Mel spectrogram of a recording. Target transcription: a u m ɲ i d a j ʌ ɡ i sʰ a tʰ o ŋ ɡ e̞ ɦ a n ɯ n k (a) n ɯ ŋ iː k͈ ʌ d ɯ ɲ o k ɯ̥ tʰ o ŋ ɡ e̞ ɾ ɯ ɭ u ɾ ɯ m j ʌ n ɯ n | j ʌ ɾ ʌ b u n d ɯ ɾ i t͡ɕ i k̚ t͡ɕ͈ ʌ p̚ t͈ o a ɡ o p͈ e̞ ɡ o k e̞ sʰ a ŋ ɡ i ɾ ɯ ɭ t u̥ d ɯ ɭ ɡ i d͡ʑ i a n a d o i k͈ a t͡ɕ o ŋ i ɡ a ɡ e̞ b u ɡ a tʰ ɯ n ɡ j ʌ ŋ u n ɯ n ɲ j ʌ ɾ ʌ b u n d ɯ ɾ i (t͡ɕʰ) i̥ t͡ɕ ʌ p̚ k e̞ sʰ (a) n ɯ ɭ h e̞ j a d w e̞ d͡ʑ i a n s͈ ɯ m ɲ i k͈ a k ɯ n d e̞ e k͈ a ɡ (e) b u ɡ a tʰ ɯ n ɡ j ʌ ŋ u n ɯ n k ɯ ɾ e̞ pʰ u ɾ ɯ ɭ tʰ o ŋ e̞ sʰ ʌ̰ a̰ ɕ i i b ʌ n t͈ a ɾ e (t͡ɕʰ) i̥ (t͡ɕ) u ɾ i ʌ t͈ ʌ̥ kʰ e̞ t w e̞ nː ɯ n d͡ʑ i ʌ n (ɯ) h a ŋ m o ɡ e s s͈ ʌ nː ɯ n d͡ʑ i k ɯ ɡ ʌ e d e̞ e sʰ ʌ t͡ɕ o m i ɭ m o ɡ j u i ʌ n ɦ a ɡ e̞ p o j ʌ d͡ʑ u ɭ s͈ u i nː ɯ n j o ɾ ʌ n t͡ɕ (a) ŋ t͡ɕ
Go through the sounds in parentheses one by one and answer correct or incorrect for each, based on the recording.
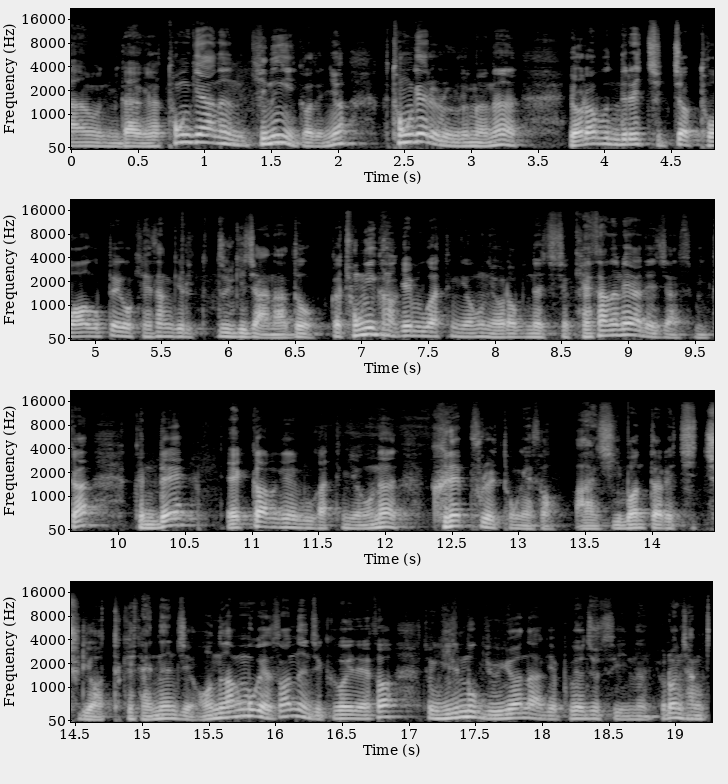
incorrect, incorrect, correct, correct, incorrect, incorrect, correct, correct

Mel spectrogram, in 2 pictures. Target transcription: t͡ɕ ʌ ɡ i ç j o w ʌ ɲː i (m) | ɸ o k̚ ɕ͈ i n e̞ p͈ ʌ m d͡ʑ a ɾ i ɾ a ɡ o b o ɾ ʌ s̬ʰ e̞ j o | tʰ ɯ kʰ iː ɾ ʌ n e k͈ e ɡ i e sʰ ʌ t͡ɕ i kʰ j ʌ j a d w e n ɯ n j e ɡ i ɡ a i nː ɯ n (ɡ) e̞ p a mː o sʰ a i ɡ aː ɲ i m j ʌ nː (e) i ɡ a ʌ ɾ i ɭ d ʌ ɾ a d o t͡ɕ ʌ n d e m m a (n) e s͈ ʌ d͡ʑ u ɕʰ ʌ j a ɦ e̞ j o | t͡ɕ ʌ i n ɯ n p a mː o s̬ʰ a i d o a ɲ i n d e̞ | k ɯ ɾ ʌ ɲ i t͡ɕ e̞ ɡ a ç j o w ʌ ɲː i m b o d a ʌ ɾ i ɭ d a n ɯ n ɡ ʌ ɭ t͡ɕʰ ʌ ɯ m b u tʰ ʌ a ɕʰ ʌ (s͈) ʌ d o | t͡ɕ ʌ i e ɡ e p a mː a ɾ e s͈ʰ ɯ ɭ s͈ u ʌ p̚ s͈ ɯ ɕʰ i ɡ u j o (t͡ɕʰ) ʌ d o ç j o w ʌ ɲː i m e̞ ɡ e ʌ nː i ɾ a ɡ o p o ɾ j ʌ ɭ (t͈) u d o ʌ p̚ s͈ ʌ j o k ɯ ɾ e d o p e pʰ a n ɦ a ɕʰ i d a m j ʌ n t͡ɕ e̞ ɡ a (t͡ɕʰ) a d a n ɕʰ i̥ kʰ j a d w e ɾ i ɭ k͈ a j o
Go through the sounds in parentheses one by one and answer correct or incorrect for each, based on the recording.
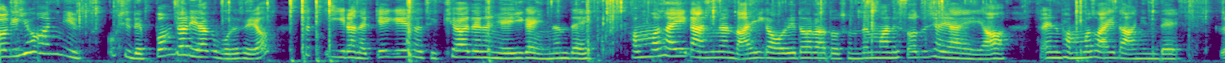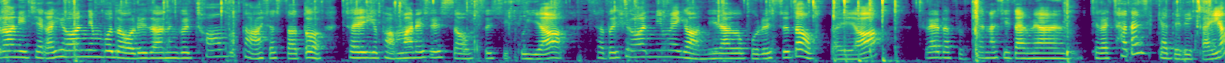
correct, incorrect, incorrect, correct, correct, incorrect, incorrect, correct

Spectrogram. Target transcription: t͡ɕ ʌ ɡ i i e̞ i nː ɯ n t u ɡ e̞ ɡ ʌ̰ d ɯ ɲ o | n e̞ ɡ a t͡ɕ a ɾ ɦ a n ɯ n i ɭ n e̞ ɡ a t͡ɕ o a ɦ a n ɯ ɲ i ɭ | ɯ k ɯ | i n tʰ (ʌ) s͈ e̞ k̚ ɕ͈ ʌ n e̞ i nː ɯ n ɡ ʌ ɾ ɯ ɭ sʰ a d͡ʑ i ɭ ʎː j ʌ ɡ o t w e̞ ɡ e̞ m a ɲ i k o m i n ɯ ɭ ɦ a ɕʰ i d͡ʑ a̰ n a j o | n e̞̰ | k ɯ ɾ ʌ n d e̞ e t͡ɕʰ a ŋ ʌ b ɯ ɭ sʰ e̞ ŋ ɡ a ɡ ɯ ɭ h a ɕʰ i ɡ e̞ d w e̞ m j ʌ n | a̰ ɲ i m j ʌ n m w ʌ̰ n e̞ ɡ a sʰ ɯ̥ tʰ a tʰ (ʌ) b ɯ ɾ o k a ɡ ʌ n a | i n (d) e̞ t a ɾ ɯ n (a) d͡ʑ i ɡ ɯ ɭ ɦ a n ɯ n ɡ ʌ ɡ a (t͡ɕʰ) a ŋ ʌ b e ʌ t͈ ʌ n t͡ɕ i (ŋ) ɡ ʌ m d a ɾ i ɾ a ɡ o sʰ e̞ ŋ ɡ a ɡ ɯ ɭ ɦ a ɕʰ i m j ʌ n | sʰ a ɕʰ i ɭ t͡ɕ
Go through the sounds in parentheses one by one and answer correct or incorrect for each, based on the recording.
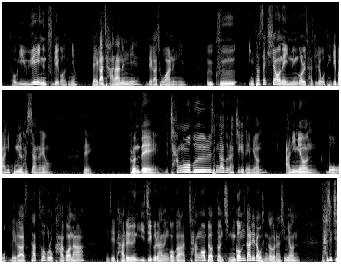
correct, correct, incorrect, incorrect, correct, correct

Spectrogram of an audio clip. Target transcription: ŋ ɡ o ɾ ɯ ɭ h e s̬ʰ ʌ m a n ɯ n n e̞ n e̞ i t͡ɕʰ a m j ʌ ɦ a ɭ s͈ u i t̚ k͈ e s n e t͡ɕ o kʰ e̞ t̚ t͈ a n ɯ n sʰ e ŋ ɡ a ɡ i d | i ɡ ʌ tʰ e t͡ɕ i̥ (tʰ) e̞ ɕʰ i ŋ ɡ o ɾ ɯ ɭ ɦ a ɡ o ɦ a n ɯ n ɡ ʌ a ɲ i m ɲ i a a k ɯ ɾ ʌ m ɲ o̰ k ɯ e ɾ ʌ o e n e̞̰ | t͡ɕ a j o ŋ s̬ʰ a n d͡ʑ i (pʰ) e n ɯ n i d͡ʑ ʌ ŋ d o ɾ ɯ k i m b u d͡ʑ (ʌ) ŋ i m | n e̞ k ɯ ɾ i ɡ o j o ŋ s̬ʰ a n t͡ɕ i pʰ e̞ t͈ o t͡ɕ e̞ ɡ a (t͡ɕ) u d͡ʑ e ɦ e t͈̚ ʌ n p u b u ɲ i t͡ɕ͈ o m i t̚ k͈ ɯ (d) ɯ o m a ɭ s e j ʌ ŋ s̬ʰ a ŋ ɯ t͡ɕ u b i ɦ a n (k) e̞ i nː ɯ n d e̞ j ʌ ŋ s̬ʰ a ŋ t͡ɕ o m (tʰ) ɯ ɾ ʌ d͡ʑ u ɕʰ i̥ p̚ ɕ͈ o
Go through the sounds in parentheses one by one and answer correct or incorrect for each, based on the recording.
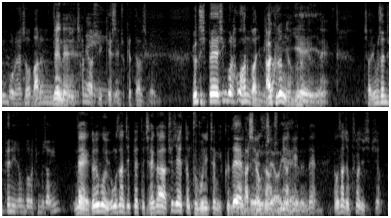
incorrect, correct, incorrect, incorrect, correct, incorrect, correct

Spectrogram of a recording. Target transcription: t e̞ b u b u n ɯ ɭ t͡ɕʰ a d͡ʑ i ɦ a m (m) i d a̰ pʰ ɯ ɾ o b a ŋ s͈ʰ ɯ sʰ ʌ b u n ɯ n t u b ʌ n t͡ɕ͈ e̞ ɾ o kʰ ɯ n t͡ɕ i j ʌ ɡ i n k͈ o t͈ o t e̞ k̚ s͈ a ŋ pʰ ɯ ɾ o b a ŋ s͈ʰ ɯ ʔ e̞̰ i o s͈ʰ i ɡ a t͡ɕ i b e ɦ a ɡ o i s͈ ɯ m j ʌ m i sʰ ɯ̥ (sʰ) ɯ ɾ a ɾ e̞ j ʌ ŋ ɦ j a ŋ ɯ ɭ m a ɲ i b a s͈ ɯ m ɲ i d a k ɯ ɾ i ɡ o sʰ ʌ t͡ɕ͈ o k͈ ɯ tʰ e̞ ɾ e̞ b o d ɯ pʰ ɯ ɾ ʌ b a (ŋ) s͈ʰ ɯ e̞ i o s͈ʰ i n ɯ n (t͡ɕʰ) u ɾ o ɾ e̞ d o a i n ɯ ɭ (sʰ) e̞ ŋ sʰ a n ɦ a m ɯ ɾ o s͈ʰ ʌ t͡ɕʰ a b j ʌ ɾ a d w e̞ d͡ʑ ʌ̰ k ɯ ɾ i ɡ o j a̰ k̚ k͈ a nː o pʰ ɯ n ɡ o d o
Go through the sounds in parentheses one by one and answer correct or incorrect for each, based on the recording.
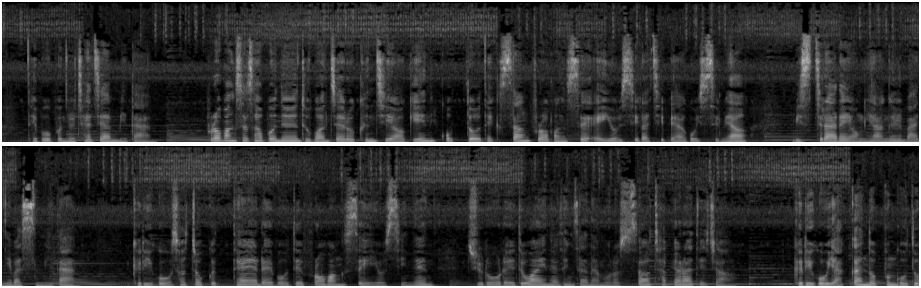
incorrect, incorrect, correct, incorrect, correct

